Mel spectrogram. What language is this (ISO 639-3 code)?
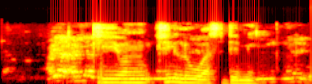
epo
